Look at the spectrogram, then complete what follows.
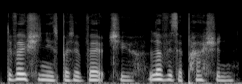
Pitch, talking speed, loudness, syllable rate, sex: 200 Hz, 225 wpm, -19 LUFS, 6.1 syllables/s, female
